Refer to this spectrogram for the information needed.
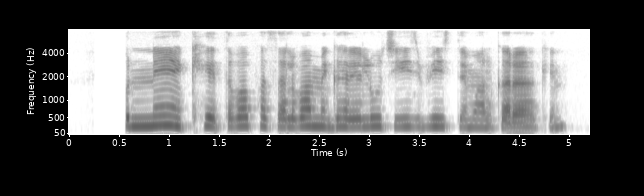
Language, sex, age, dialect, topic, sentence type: Magahi, female, 51-55, Central/Standard, agriculture, question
